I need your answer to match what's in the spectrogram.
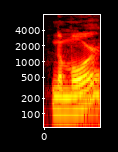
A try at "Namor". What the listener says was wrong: Yeah, it's not the long A anymore. It's like the roll the R at the end.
